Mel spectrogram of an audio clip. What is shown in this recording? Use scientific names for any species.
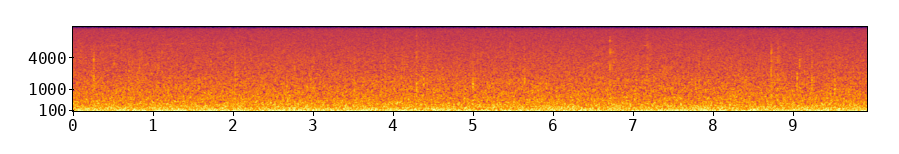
Regulus satrapa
